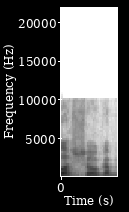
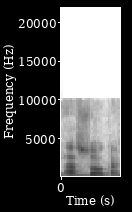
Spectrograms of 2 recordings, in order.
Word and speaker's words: Ahsoka: O yo le digo Ashoka, pero es Ahsoka, así que nada, Ahsoka Tano para pronunciarlo bien.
